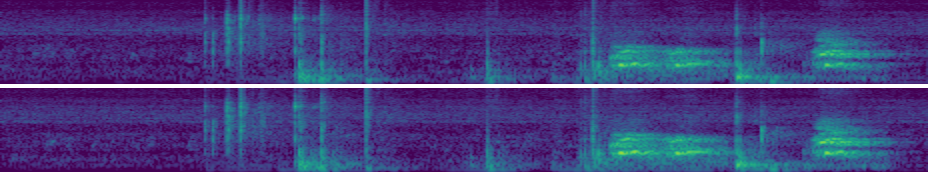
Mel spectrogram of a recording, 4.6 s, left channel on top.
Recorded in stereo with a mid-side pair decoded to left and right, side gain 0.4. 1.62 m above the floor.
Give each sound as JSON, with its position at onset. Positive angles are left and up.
{"t": 1.0, "sound": "a crack", "azimuth_deg": -5, "distance_m": 1.3}
{"t": 3.0, "sound": "a shout", "azimuth_deg": -25, "distance_m": 0.5}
